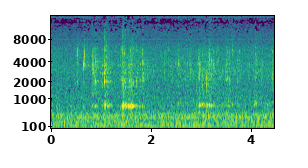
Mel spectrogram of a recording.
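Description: Home-brewed pale ale poured from a glass bottle into a tall glass, heard faintly, with a few slightly louder glugs along the way.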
